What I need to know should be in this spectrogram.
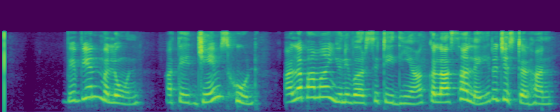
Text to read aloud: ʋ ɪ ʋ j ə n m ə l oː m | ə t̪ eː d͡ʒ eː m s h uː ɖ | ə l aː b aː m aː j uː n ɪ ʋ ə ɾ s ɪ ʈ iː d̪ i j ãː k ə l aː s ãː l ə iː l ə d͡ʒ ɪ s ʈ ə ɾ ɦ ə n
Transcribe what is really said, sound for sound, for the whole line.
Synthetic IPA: ʋ ɪ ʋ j ə n m ə l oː n | ə t̪ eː d͡ʒ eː m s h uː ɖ | ə l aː b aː m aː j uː n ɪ ʋ ə ɾ s ɪ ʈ iː d̪ i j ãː k ə l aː s ãː l ə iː ɾ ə d͡ʒ ɪ s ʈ ə ɾ ɦ ə n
